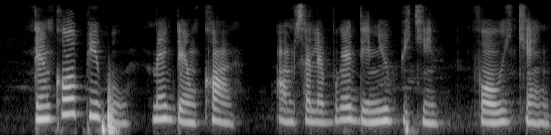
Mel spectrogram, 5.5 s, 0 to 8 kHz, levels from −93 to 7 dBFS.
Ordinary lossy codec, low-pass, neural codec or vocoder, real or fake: none; 7.2 kHz; none; real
